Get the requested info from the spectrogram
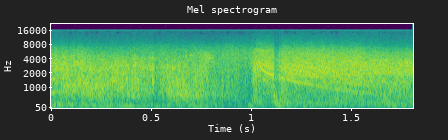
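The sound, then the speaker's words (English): A loud, dense burst of gunshots in a Batman story record, in which Batman is shot, fills the moment with harsh, crackling noise. There is a brief dip in the middle before another sharp crack, and the barrage continues without any voices. “Bang, bang! He shot me down.”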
